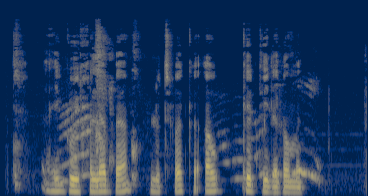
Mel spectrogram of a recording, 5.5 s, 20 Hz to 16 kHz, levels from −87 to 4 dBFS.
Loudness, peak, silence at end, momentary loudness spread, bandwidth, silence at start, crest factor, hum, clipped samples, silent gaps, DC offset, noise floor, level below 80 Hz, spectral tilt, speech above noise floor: -26 LUFS; -8 dBFS; 0.7 s; 18 LU; 11 kHz; 0.2 s; 18 dB; none; under 0.1%; none; under 0.1%; -68 dBFS; -60 dBFS; -6 dB/octave; 44 dB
